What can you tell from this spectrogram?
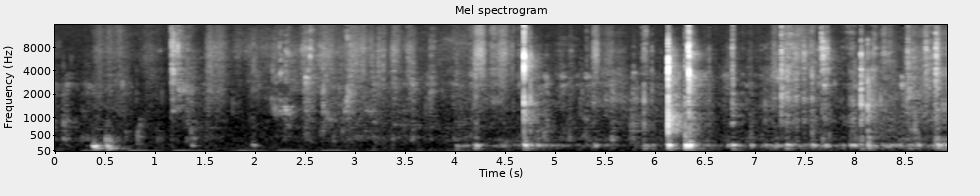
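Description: Close-up chewing and mouth sounds of a man eating tacos. About halfway through come a few sharp clicks and taps as he handles the food and a plastic sauce container, and a low steady hum sets in.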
